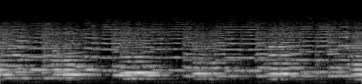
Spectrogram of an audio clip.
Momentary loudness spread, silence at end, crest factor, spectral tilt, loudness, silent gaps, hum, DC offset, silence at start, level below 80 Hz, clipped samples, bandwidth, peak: 9 LU; 0 s; 14 dB; -1 dB/octave; -23 LUFS; none; none; under 0.1%; 0 s; -80 dBFS; under 0.1%; 10 kHz; -8 dBFS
